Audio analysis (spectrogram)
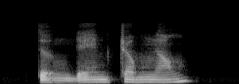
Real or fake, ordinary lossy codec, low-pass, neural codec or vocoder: fake; MP3, 64 kbps; 7.2 kHz; codec, 24 kHz, 0.9 kbps, DualCodec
